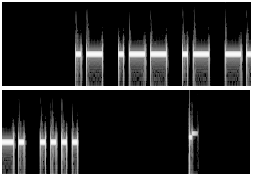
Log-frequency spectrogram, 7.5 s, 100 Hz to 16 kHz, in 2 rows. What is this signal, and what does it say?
Morse code, heard as a keyed tone, about 15 wpm, 700 Hz. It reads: AWAGH
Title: Code Groups - 5 Letter:Numbers - 15wpm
